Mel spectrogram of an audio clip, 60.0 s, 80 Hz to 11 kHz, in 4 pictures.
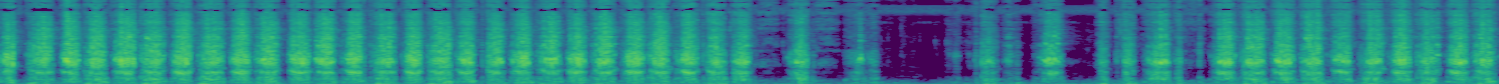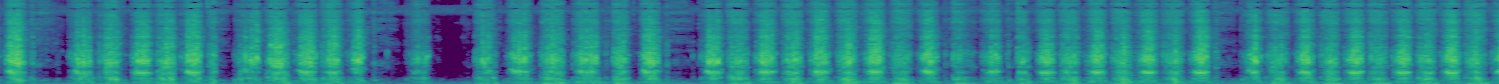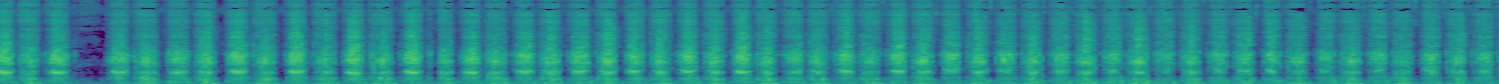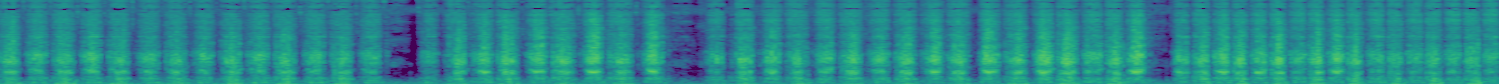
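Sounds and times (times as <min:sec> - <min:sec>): bow drill spindle scraping: 0:00.0 - 0:59.9.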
